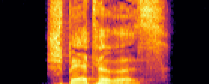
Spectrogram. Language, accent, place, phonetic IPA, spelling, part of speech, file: German, Germany, Berlin, [ˈʃpɛːtəʁəs], späteres, adjective, De-späteres.ogg
- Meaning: strong/mixed nominative/accusative neuter singular comparative degree of spät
